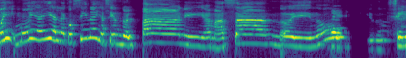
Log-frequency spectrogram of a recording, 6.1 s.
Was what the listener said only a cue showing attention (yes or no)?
no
